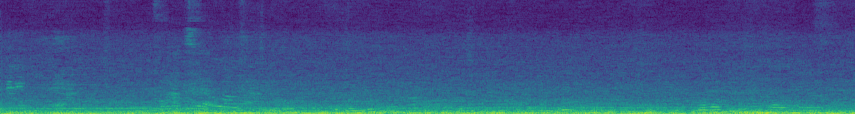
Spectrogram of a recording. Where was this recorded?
on a subway train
